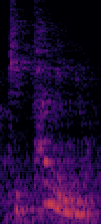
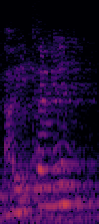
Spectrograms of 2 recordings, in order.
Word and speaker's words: 비타민: 또 하나는 되게 익숙한 비타민이요. 비타민. 다른 교과서에는 바이타민이라고 되어 있는데, 바이타민은 그 영어 발음이죠, 그죠? 비타민, 우리 교과서는 비타민, 다른 교과서는 바이타민.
